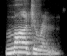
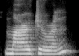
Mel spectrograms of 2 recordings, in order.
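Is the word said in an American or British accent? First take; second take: British; American. First: It is said in a British English accent. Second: It is said in an American English accent. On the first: "marjoram in British English" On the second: "marjoram in American English"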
